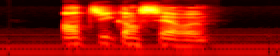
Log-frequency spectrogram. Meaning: anticancer
- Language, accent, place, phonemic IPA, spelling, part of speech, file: French, France, Lyon, /ɑ̃.ti.kɑ̃.se.ʁø/, anticancéreux, adjective, LL-Q150 (fra)-anticancéreux.wav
